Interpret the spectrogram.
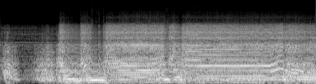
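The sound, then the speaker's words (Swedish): Distorted electric guitar played through a Wizard amplifier, a short sustained phrase of bending, overdriven notes, loud and buzzing, with a steady wash of amplifier hiss underneath; no one speaks. “Däremot så och, eh, Wizarden har ju lite mer brus som du hör, eh, till skillnad från EVH då, som egentligen brusar väldigt mycket, men den har ju en rätt smart gate inbyggd.”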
